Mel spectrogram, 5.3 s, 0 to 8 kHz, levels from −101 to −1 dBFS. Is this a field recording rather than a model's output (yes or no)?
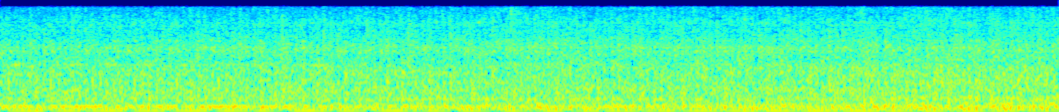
yes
